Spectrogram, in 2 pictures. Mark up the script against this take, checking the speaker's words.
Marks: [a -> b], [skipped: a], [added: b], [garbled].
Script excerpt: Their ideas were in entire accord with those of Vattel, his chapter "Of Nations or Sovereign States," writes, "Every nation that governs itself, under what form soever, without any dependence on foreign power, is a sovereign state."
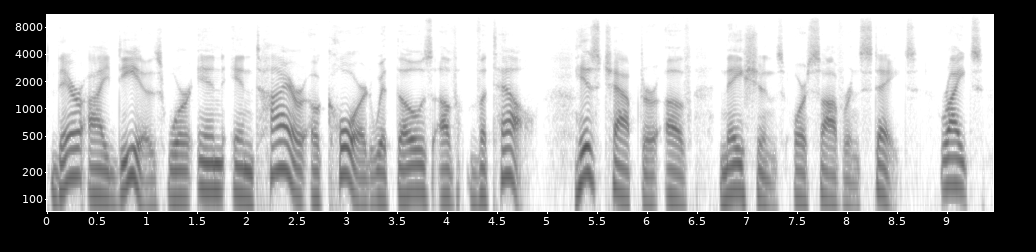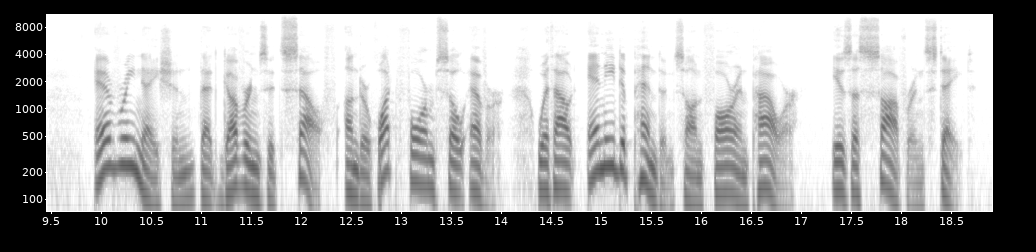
Their ideas were in entire accord with those of Vattel, his chapter "Of Nations or Sovereign States," writes, "Every nation that governs itself, under what form soever, without any dependence on foreign power, is a sovereign state."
